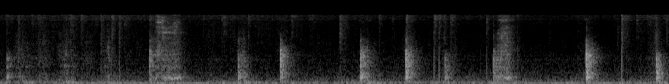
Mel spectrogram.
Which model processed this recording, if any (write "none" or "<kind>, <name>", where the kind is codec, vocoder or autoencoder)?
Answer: none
